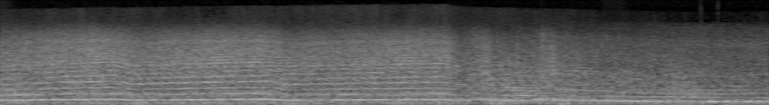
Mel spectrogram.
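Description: Onboard Formula race car engine in a racing video game, a loud steady high-pitched whine with shifting revs held throughout, dipping slightly through a right-hand corner.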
